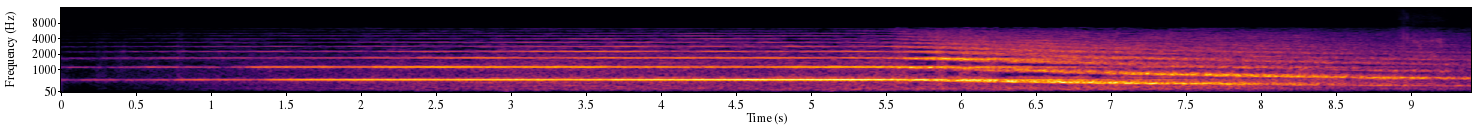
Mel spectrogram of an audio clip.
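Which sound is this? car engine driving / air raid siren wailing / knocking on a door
air raid siren wailing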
